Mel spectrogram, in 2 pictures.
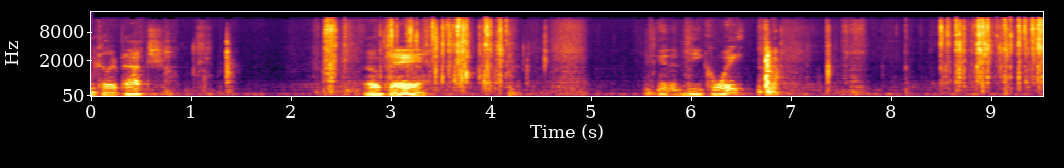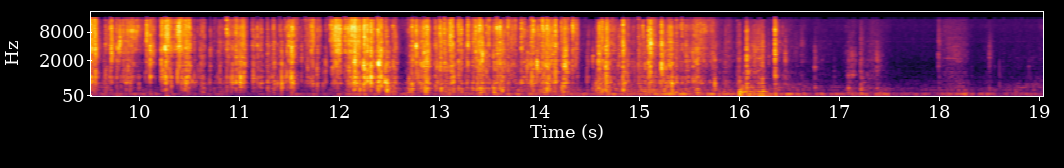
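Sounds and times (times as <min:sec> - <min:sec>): plastic wrapper crinkling: 0:02.3 - 0:04.6, 0:08.4 - 0:16.8.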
